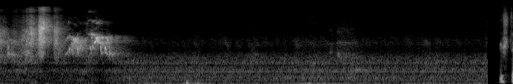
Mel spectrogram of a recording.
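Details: Budgerigar (Melopsittacus undulatus) contact call, given when alone or unable to see its owner: a burst of high, scratchy chirps and squawks in the first second, then quiet room noise until a brief clatter at the end.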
